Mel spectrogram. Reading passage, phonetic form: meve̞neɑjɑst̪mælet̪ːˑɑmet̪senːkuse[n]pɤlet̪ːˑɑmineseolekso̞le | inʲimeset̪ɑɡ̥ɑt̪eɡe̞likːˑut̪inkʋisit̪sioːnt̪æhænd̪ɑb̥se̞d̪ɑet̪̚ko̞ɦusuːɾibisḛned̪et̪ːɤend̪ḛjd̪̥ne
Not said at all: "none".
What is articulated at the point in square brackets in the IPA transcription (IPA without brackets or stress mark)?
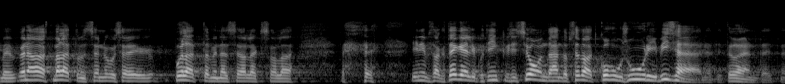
none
